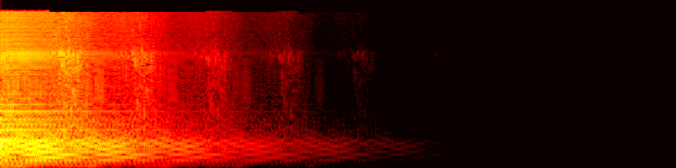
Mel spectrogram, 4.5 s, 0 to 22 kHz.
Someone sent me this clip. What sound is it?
Blip Trails: C2 note, random blip sounds with fast attacks and short trails using Massive. Sampled into Ableton with just a touch of reverb to help the trail smooth out, compression using PSP Compressor2 and PSP Warmer. Random parameters in Massive, and very little other effects used. Crazy sounds is what I do.
110, porn-core, synthesizer, dub-step, hardcore, techno, electronic, lead, synth, dance, dark, blip, glitch, sci-fi, processed, acid, random, rave, resonance, noise, house, bpm, club, glitch-hop, trance, electro, sound, effect, bounce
